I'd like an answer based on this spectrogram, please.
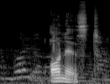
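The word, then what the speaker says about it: honest: এইচ আছে বাট এইচ কিন্তু উচ্চারণ হচ্ছে না। সাউন্ড কি হচ্ছে? অনেস্ট।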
